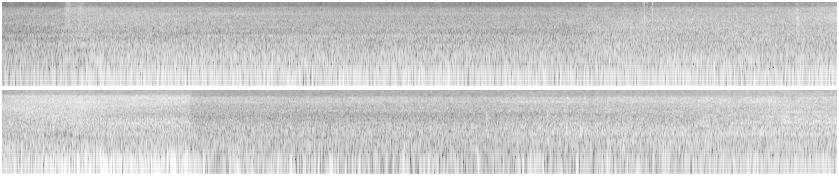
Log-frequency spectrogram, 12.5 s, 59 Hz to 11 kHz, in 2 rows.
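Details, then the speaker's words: 1981 Ford Thunderbird on a pre-purchase inspection, still cold, idling with the hood open: even low rumble with no knocks or ticks, running smoothly; normal idle. "you can hear it does run pretty smoothly as well"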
